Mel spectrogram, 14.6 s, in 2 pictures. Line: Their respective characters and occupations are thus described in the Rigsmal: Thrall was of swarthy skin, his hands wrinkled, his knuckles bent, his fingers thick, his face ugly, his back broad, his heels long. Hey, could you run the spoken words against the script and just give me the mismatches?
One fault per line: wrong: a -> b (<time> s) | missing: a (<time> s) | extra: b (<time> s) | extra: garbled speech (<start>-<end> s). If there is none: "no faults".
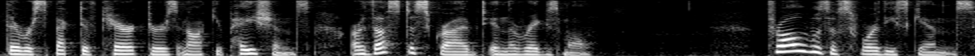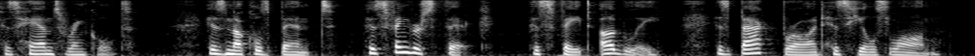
wrong: skin -> skins (6.7 s)
wrong: face -> fate (11.5 s)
